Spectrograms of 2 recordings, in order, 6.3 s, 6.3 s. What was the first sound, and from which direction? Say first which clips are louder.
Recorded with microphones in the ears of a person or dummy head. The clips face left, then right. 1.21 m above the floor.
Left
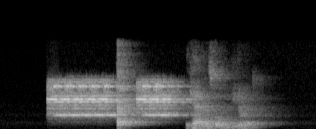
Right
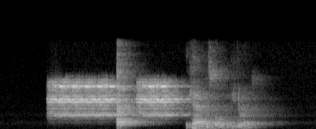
Dripping: left 3 dB; 60° left (ahead or behind).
